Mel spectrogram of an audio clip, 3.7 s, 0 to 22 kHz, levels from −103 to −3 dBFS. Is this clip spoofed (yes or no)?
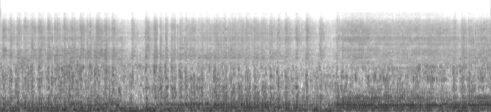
yes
